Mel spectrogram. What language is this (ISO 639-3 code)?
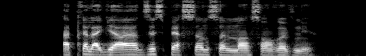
fra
